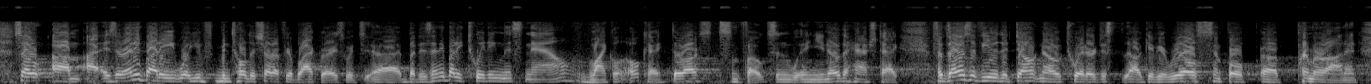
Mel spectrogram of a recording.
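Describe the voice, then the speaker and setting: A man speaks with hardly any pauses and ordinary pitch variation. Noticeable background noise is present. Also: fairly high pitch for a man, fairly quick pace. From New York. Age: 50s. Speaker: research director. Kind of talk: lecture. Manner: fast.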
